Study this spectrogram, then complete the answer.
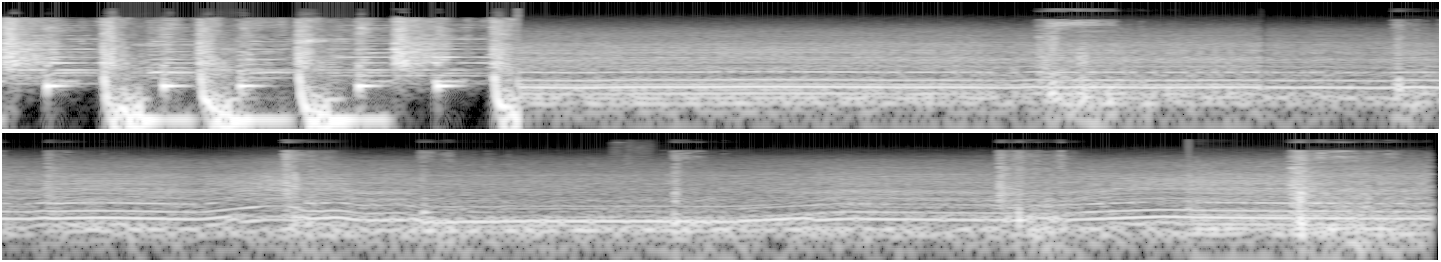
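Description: A car driven in the Call of Duty Mobile video game: a steady engine drone with shifting pitch runs continuously, preceded at the start by a few sharp, loud bursts.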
